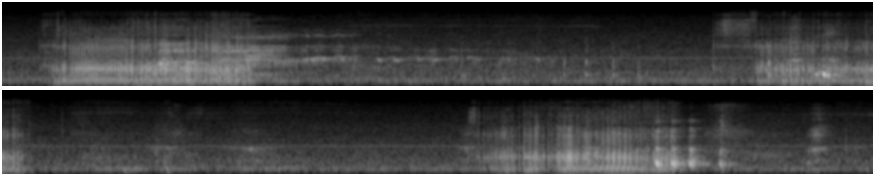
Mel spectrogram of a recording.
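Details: Loud snoring from a sleeper: rough, fluttering snores every six to seven seconds, with quiet breathing and faint room noise between them.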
